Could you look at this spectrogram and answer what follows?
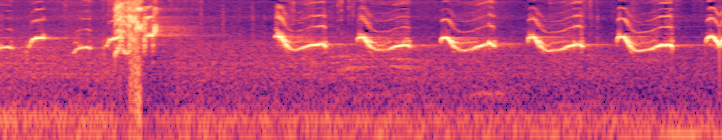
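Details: Madura-type long-tailed shrike singing its plain original song: wavering, looping whistled notes repeated about twice a second after one sharp click.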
